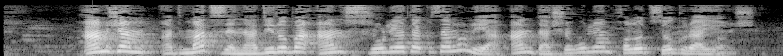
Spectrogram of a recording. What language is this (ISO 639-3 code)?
kat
